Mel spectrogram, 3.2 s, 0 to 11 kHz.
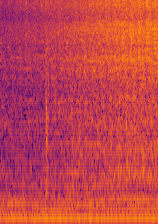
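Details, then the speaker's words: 1987 Ford Sierra Cosworth after 3 years stored: steady deep even hum, no dropouts; after swapping plugs, cylinder 4 kicked in and all four now fire, running properly; slight oil leak burning off block. "Oi, oi, that's better. What a beauty. Oh, mate. How do you feel about that? Ah, wicked. Sweet. So, she's now running as she's supposed to be."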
